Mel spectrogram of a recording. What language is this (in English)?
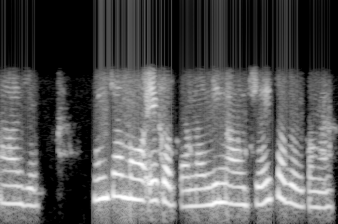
Nepali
